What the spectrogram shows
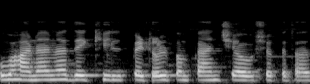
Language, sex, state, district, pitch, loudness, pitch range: Marathi, female, Maharashtra, Solapur, 205 Hz, -16 LUFS, 200-210 Hz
